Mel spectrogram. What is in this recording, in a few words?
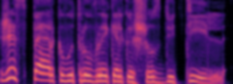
draenei, female; quelque chose utile; PhoenixCraft-1.16.5; PhoenixNPCPack; minecraft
